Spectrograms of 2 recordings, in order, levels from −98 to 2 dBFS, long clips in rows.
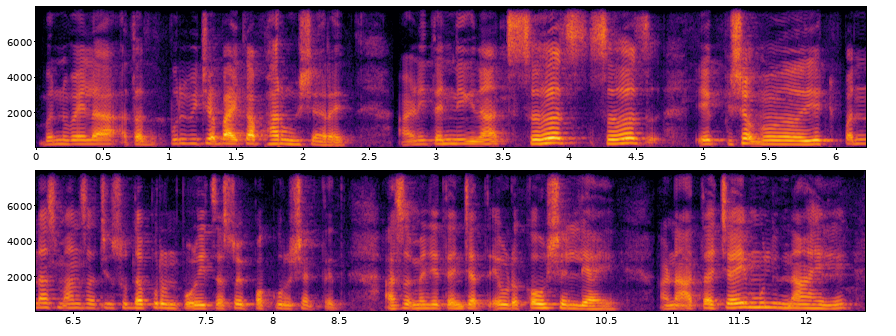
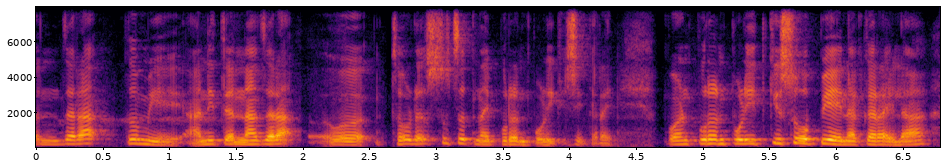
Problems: constant background noise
